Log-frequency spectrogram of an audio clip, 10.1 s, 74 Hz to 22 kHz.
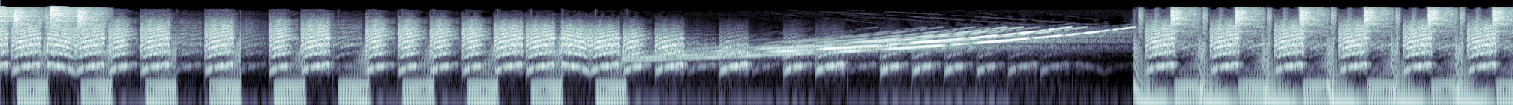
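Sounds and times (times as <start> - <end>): pulsing synth note: 3.1 - 7.8
synth riser sweeping upward: 3.5 - 7.6.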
